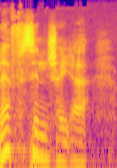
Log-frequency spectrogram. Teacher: That tanween should have been hidden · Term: ikhfa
